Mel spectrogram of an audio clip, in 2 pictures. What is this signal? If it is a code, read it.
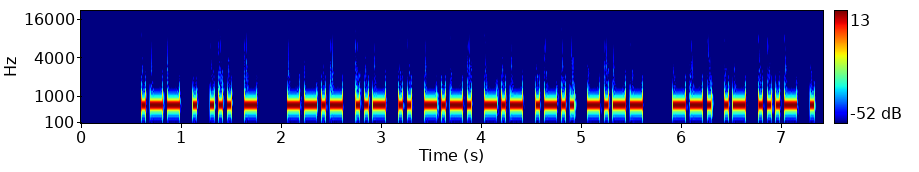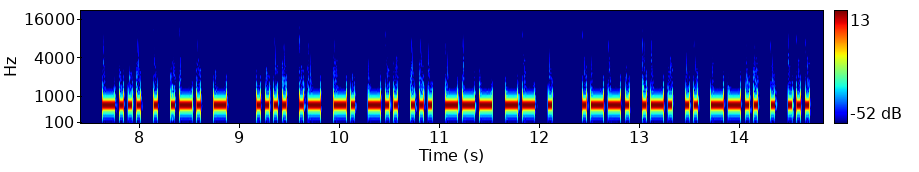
Morse code, heard as a keyed tone, about 28 wpm, 700 Hz. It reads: WEST QUICKLY GAVE BERT HANDSOME PRIZES
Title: Pangram Challenge v2 - 28wpm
